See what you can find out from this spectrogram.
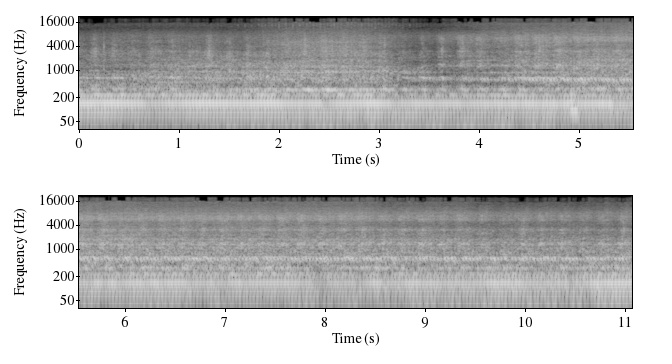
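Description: Steady whistle-like tone rides over the idle and shifts with a brief rev, pointing at something on the front pulley. Cause suspected, not confirmed.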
